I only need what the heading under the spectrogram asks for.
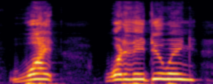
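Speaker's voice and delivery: voice shooting up, very high. Retelling a phone call, imitating another mother's raised voice. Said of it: "her voice raise".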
